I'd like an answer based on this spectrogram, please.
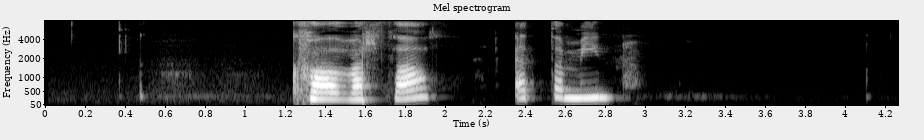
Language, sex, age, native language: Icelandic, female, 20-29, Icelandic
